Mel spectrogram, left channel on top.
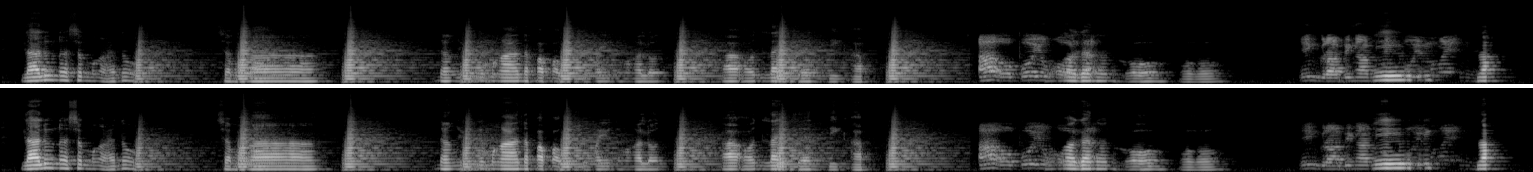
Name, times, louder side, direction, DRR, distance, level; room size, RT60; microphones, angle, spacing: voice 1, 0.2-1.5 2.2-3.2 4.4-6.6 7.2-8.6 10.6-12.2 13.7-14.3 14.8-14.9, right 3 dB, 30° right, 12 dB, 0.6 m, -25 dB
sound 1, 1.3-1.9 2.3-3.0 3.4-4.1 4.6-5.2 5.6-6.2 6.7-7.3 7.7-8.4 8.9-9.5, left 1 dB, 10° left, 1.0 m, -28 dB
voice 2, 9.8-11.0 13.0-14.8, left 3 dB, 65° left, 0 dB, 2.9 m, -34 dB
8.5 x 5.4 x 3.7 m, 0.34 s
head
